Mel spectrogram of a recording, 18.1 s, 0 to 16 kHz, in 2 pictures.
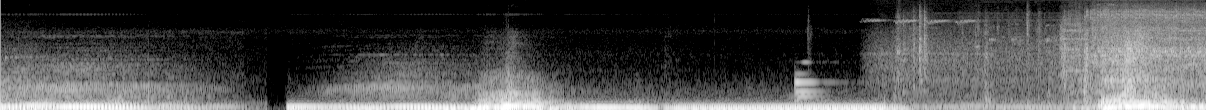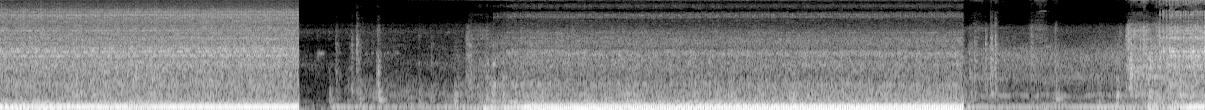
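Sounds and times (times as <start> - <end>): car engine starting and idling: 5.9 - 18.0.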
